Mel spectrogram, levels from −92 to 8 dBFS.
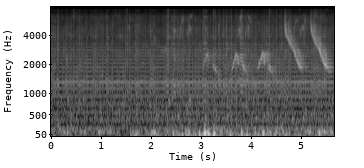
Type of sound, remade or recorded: remade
